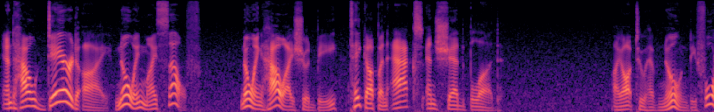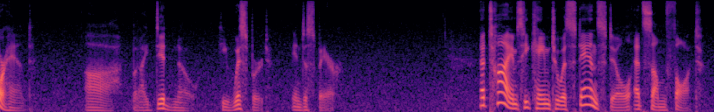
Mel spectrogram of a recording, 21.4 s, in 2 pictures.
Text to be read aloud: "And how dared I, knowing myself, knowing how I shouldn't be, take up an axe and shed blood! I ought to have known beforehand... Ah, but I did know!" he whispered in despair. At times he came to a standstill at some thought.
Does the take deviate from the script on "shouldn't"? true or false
true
